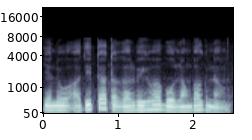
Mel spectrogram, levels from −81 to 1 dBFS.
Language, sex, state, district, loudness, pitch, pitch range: Garo, male, Meghalaya, West Garo Hills, -15 LUFS, 115 Hz, 105-120 Hz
